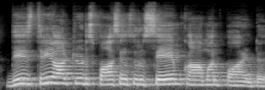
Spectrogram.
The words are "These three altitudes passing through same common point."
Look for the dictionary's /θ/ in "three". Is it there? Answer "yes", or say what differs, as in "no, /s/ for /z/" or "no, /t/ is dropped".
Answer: no, /t/ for /θ/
